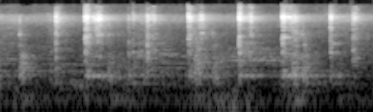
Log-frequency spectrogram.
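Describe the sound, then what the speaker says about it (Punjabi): A spoon scrapes and clinks against a pan as spices are roasted over a low flame for amla pickle, with regular rhythmic strokes repeating roughly every half second, close and clear. "ਹਲਕੀ ਹਲਕੀ ਫਲੇਮ ਦੇ ਉੱਤੇ ਆਪਾਂ ਮਸਾਲੇ ਭੁੰਨਾਂਗੇ ਤਾਂ ਕਿ ਮਸਾਲੇ ਆਪਣੇ ਥੱਲੇ ਨਾ ਲੱਗਣ"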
